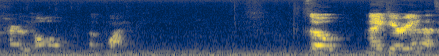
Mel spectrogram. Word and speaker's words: Cnidaria: So Cnidaria, that's how we pronounce that.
